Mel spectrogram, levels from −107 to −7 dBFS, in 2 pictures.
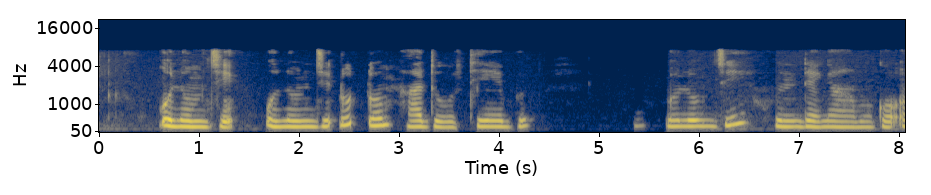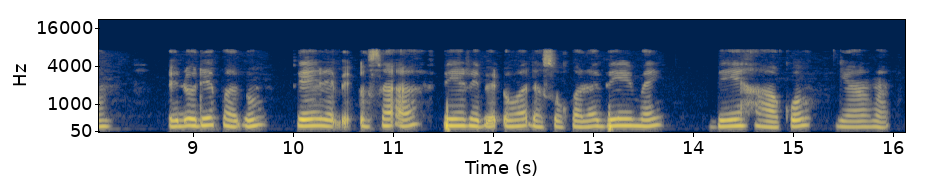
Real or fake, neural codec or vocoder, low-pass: real; none; 7.2 kHz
